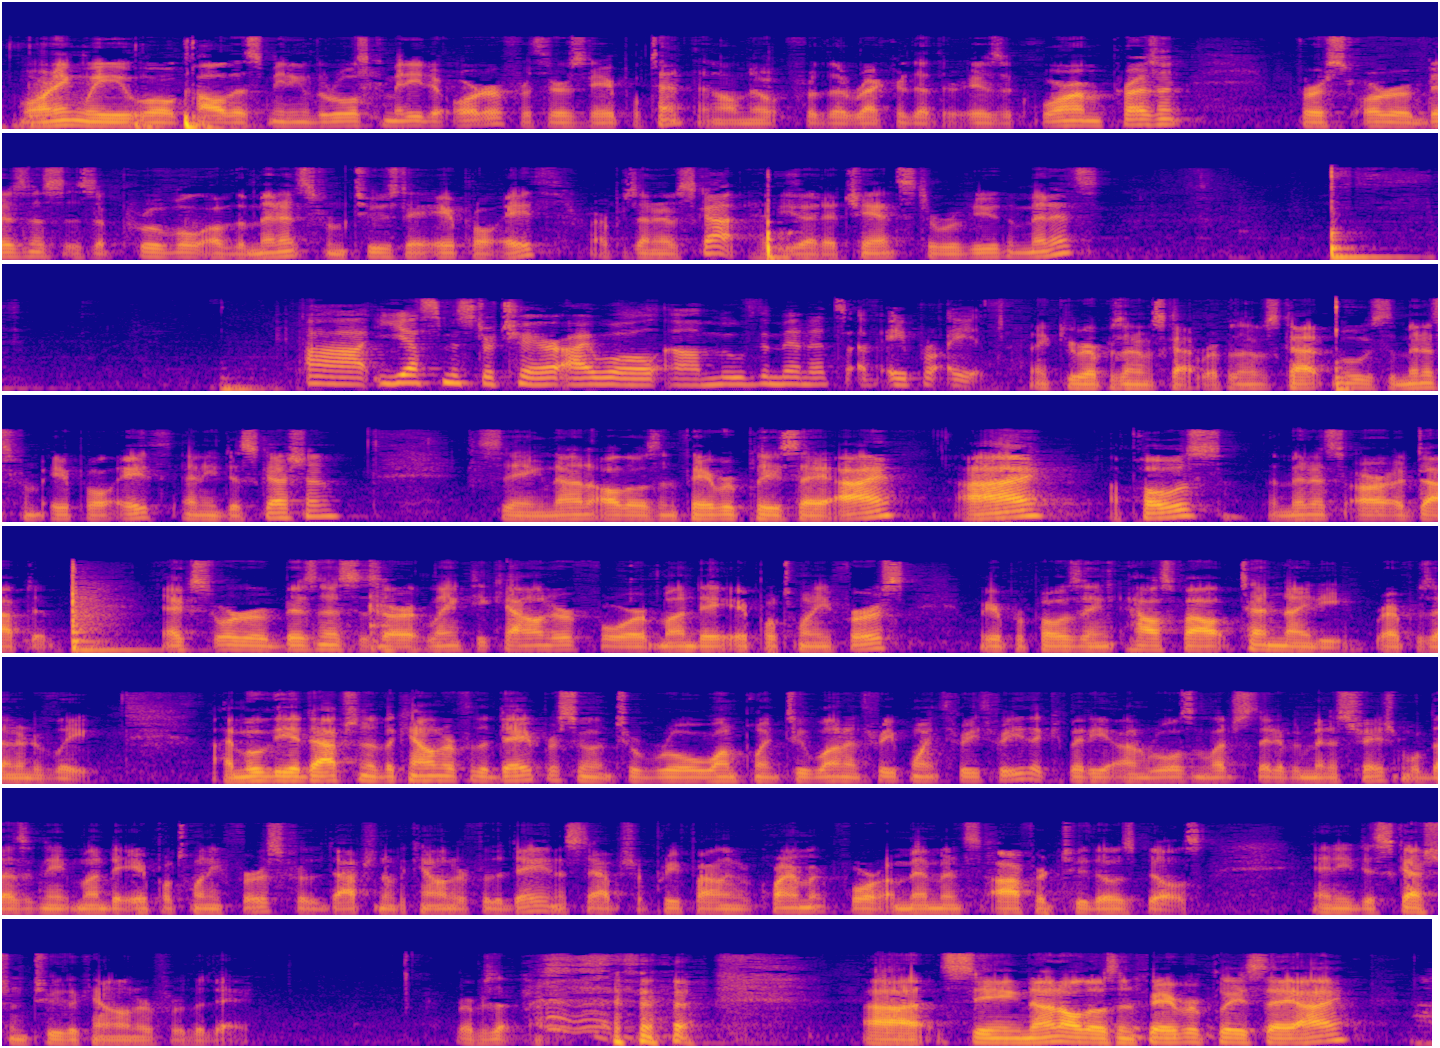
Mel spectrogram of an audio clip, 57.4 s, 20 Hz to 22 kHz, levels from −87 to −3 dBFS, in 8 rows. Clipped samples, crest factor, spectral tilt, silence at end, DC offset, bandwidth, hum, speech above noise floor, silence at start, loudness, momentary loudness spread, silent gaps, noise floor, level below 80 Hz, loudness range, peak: under 0.1%; 24 dB; -4.5 dB/octave; 0 s; under 0.1%; 9 kHz; none; 37 dB; 0.05 s; -24 LUFS; 13 LU; none; -61 dBFS; -48 dBFS; 8 LU; 0 dBFS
